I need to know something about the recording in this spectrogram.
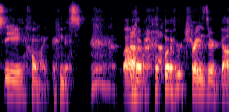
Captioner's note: laughs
